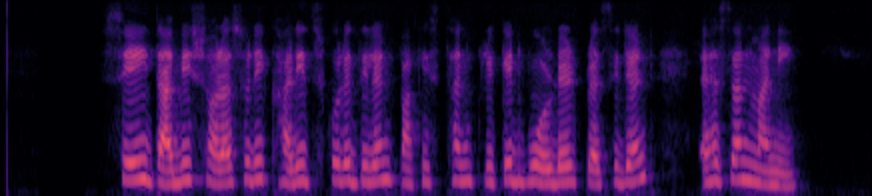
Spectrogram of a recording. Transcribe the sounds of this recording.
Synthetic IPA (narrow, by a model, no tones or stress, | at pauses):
ʃejd̪abiʃɔɾaʃoɾikʰaɾid͡ʑkoɾed̪ilenpakist̪ʰankɾikeʈboɾɖeɾpɾesiɖeɳʈ | ɛɦsanmani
